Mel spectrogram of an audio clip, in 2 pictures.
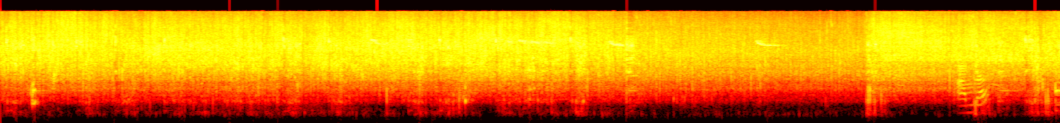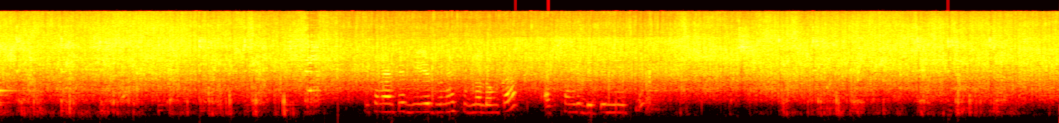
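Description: Potato pieces, hog plums and green chillies frying in oil with chilli powder in a kadai, sizzling steadily while a flat spatula stirs them and scrapes against the pan. The sizzle dips briefly and comes back louder about eleven seconds in.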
